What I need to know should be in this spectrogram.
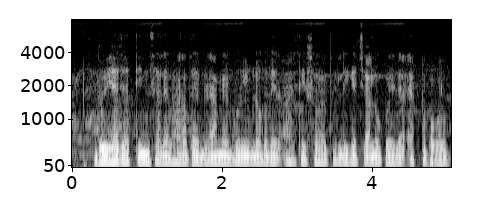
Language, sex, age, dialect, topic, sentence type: Bengali, male, 18-24, Western, banking, statement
